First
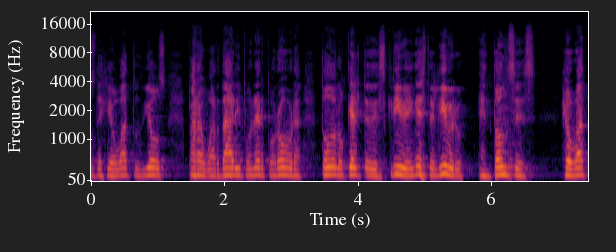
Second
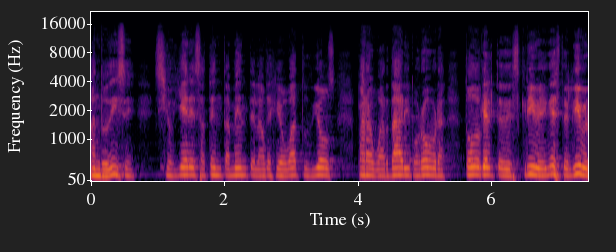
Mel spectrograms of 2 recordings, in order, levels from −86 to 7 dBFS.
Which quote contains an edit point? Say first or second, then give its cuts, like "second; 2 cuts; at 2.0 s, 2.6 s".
second; 3 cuts; at 2.6 s, 4.8 s, 5.8 s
